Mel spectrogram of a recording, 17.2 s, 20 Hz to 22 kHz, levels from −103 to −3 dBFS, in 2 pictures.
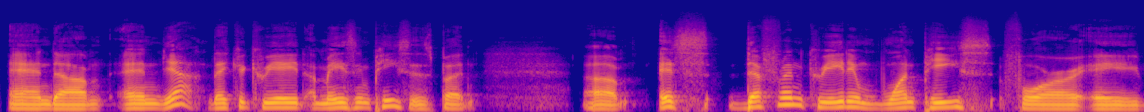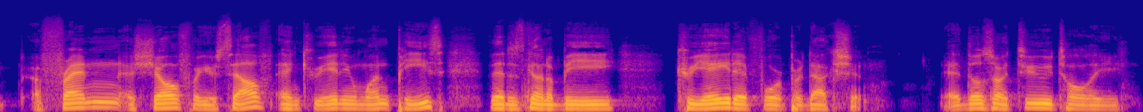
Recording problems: muffled; slightly; fading above 2.5 kHz

